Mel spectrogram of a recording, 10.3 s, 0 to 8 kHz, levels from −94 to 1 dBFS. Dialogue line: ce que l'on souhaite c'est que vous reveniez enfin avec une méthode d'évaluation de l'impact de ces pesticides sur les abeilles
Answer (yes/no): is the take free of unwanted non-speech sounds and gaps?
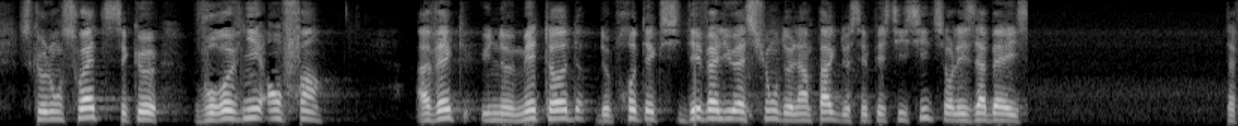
yes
